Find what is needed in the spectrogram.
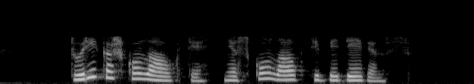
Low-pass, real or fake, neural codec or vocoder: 3.6 kHz; fake; vocoder, 22.05 kHz, 80 mel bands, WaveNeXt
